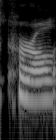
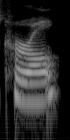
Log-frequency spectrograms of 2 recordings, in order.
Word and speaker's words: curl: API you can use Curl at the command line which is I don't know if this is correct but I just pronounce it as C URL see this URL you can use Postman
